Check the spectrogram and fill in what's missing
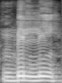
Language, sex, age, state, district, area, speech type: Urdu, male, 18-30, Uttar Pradesh, Lucknow, urban, read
